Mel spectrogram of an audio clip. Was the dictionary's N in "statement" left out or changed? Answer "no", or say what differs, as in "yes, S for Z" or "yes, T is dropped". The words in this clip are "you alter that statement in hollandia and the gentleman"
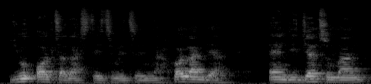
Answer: yes, N is dropped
